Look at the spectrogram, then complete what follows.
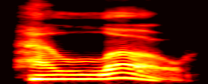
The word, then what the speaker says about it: Hello: The stress is on the second part of the word. Hello.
